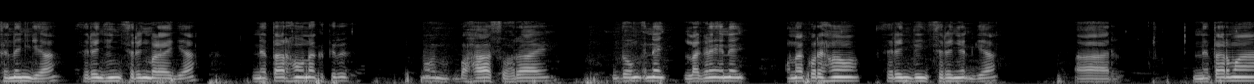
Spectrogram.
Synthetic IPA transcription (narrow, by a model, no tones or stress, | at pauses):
sɛnɛɲɡɛjasɛɾɛɲɦiɲsɛɾɛɲbaɽajɡɛjanɛt̪aɾɦɔ̃ɔnakət̪iɾ | nɔbaɦasɔɦɾaj | d̪ɔŋɛnɛc̚laɡɽ̃ɛɛnɛc̚ | ɔnakɔɾɛɦɔ̃sɛɾɛɲb̪iɲsɛɾɛɲɛt̪̚ˀɡɛjaː | ɾ | nɛt̪aɾma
